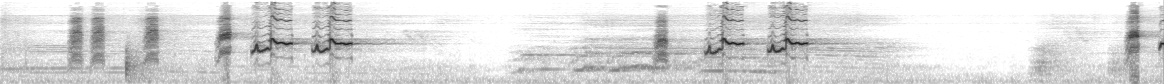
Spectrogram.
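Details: Sooty-headed bulbul singing vigorously to call rivals, used as a lure: short bursts of sharp clicks running into bright downslurred whistles, repeated every couple of seconds, with a soft steady tonal hum behind.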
